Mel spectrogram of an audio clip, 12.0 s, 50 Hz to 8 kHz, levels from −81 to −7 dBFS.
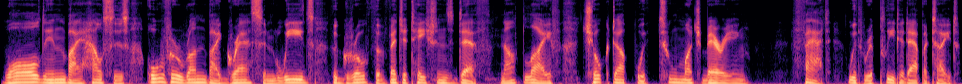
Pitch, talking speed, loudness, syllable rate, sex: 95 Hz, 130 wpm, -19 LUFS, 3.8 syllables/s, male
